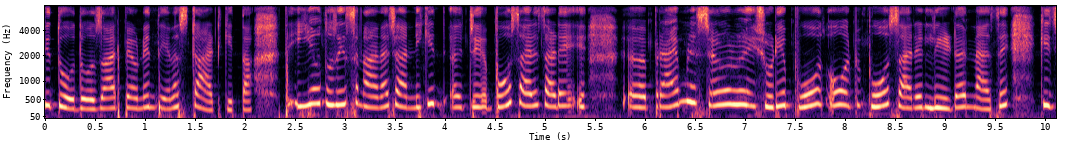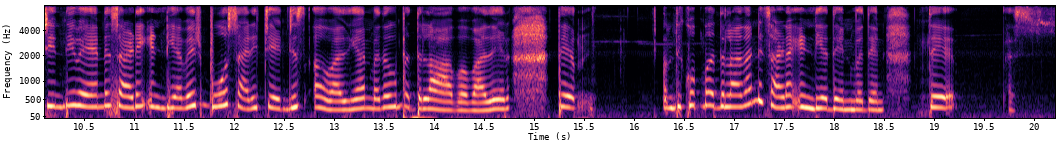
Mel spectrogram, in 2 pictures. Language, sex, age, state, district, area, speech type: Dogri, female, 18-30, Jammu and Kashmir, Udhampur, rural, spontaneous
